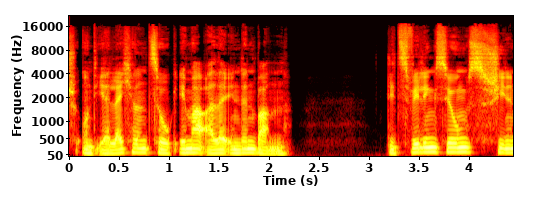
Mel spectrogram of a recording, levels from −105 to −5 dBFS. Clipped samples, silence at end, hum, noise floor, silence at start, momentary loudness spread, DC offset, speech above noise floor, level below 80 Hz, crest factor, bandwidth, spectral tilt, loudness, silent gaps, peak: under 0.1%; 0 s; none; -78 dBFS; 0 s; 8 LU; under 0.1%; 59 dB; -44 dBFS; 16 dB; 17.5 kHz; -5 dB/octave; -20 LUFS; none; -4 dBFS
